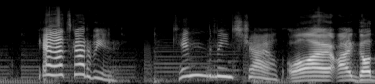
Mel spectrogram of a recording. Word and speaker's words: Kind: It's pronounced kind, not kind.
